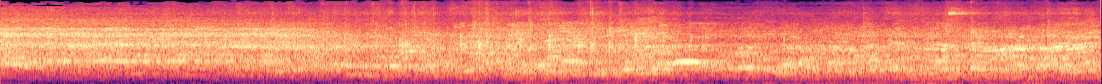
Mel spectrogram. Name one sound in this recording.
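A crowd of children and adults chatters and shouts in a large echoing hall.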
